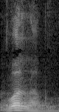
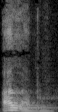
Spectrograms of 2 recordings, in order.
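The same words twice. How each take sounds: First: "Wal Abu" with waw linked straight onto the lam; joined pronunciation. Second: "Al Abu" opening on the vowel, lam sounded; unprefixed pronunciation. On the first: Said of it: "It will become". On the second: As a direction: demonstrate "Al Abu" with a clear l. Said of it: "I will pronounce it as". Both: Shown as a demonstration.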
